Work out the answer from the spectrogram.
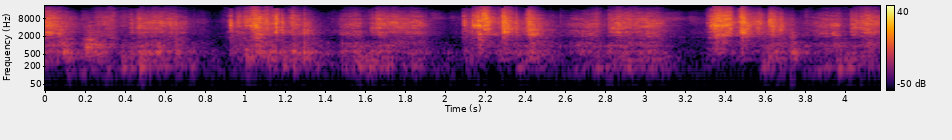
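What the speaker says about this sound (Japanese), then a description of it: "カンナできれいに仕上げておきます。" A hand plane shaves a softwood board smooth, giving about four rhythmic rasping strokes with short pauses between, close and steady with no talking.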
